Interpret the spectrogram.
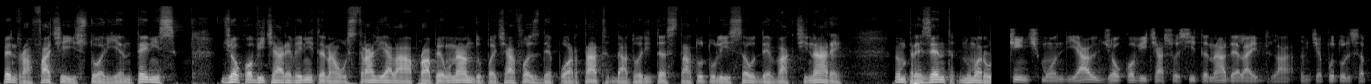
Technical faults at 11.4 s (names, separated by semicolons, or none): input switched to a poorer device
